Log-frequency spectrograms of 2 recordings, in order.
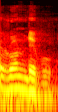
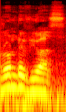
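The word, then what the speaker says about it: rendezvous: এইযে রনডেভবু হ্যা আমি নেটে একটু সার্চ দিছিলাম উচ্চারণ হচ্ছে রনডেবু তো রনডে বানানটা খেয়াল করেন আর এন ডিইজেড বিও ইউএস আমি ভাবছিলাম রন্ডেভিস কিন্তু রনডেবু উচ্চারণে আমি পেয়েছি গুগ এ তো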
